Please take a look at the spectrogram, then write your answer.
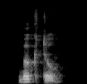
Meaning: copse
- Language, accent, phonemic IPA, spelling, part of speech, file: French, France, /bɔk.to/, boqueteau, noun, LL-Q150 (fra)-boqueteau.wav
